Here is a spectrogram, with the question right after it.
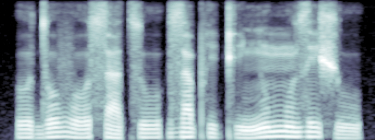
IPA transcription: ʊ˨ d o˦ β o˨˦ s a˨ t͡s u˦ | z a˦ pʰ i˨ kʰ i˨ ɲ ũ˦ m ũ˦ z i˦˨ ʃ u˨

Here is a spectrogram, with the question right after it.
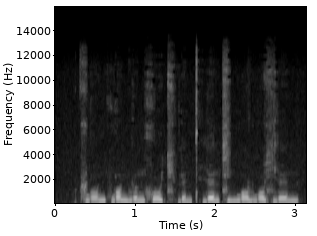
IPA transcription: ʈ͡ʂ w ɑ˧˥ ŋ f w ɑ˥˩ ŋ ɻ ɤ˥ ŋ x o˥ ʊ̯ t͡ɕʰ ɥ ɛ̰˨˩ n t̪ʰ j ɛ˥ n t͡ɕ i˨ n̪ w ɔ˥˧ ɻ w ɔ˥˩ ɕ j ɛ˥ n

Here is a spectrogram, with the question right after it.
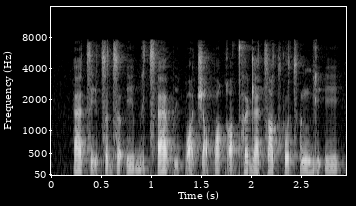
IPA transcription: æ t͡s ḭ t͡s ə d͡z ə ʔ i b i t͡sʼ æ p ḭ p ɑ̰ t͡ʃ ɑ̰ p ɑ q ɑ̰ t̪ʰ ə ɖ æ t͡s ɑ t͡sʼ ʊ t͡sʼ ə ŋ ɡ i ʔ i

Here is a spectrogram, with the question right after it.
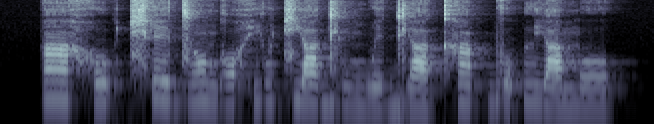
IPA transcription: ã˥˧ h o˦ ʔ t͡ɕʰ e˥˧ d͡z ɔ̃˥˧ ɡ ɔ˧ h j u˦ t͡ɕ j a˦ ɡ j u˨˩ m w e˧ ɡ j a˨˩ kʰ ã˦ p̚ ɡ o˦ ʔ l j a˧ m o˧

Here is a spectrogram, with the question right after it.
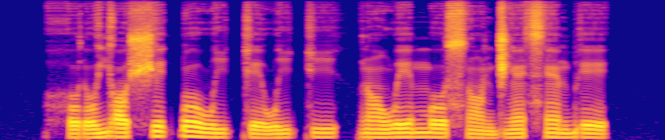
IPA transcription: h o˨ ɾ o˨˦ j ɔ˧ ʃ e˦ k͡p o˦˨ w i˨ k e˨ w i˧ k i˦ | ɾ ɔ̃˧ w e˦ m o˧ s ɔ̃˨ d͡ʒ ɛ̃˧ s ɛ̃˦ b e˦˨

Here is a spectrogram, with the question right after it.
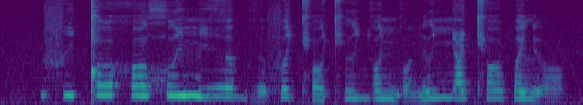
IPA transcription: f i˥ ǃ ɔ˥ h ɔ˥ χʷ i˥ m i˥ ɦ ə˥ bʱ ə˩ f ə˥ cʰ ɔ˧ cʰ ɯ˥ ʎ ɔ˥ ɲ ɔ˩ n ɯ˥ ɲ ɑ˥ cʰ ɔ˥ p ɐ˥ lʲ ɔ˩

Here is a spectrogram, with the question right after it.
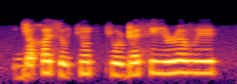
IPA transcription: ɟ ə˩ χ ə˥ s u˩ c ũ˦ θ c u˨ ɖ ə˥ s i˦ ɹ ə˥ v ɪ˥

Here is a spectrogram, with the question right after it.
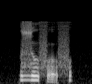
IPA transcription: z u f o̰ f

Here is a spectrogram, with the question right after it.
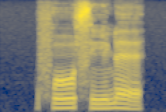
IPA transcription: f ɔ̃ s ĩ ɳ ɛ

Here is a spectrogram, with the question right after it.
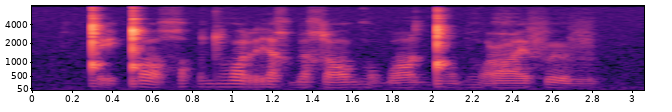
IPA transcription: ǃ ḛ˥˨ ǃ ɔ˥˨ χ | dʱ ɔ˥˨ r e˥˨ χ b e˥˨ χ ɾ ɔː˧˥ ɡʱ ɔ̰˥˨ b ɑː˧˥ ɡ͡ǃ ɑ˧˥ bʱ ɔ̰˥˨ ʕ ɛ˧˥ f ɵ˥˨ v

